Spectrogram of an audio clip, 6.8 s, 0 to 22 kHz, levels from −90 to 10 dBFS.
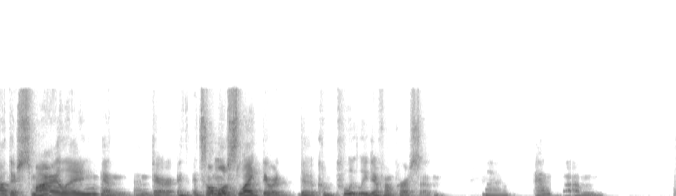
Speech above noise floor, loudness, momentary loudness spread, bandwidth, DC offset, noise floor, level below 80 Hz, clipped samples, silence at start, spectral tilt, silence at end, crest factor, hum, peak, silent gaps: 55 dB; -30 LUFS; 20 LU; 12.5 kHz; under 0.1%; -86 dBFS; -54 dBFS; under 0.1%; 0 s; -6 dB/octave; 0.75 s; 22 dB; none; -10 dBFS; none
